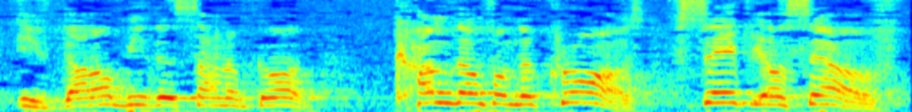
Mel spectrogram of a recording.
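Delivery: high, jeering sneer at the crucified; sneering mockery, pitched high; mocking taunt. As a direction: taunt him from below, scornful. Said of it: "they mocked him".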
